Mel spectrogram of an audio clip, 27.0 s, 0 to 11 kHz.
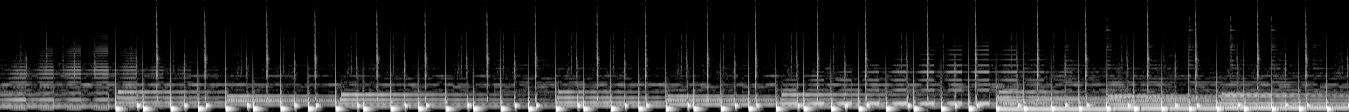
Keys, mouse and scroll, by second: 2.0 scroll, 3.1-3.8 scroll, 11.0-12.7 typing, 13.0 ctrl+alt+z, 13.4 ctrl+t, 17.8 ctrl+alt+g, 18.4 ctrl+alt+z, 18.7 ctrl+alt+z, 20.3 ctrl+alt+g, 20.8 typing, 22.7 v, 24.7 ctrl+alt+g.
